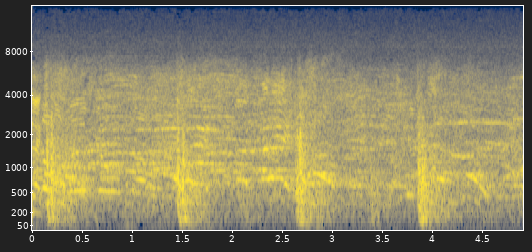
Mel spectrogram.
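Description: Heavy blows land with sharp slaps and thuds.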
